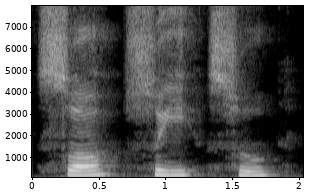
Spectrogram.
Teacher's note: صاد زبر صا، صاد زیر سوئی، صاد پیش سو۔ صاد کو موٹا اور بلند پڑھیں گے اور اس میں موٹی سیٹی ہوگی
